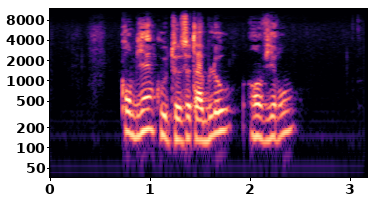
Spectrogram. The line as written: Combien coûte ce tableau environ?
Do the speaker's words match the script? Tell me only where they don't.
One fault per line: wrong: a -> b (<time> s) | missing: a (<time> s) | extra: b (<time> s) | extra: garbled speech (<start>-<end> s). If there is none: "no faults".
no faults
